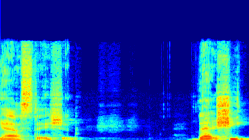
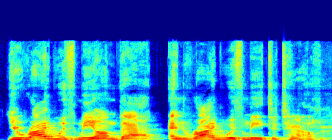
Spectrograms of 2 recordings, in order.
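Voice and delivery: dramatic reading; 5 semitones higher, 5 dB louder than usual. Acted. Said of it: "skip the little gesturing".

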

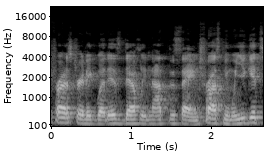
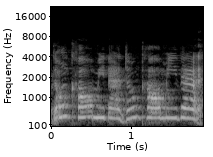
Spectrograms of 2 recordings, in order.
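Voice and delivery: much higher, whiny don't call me that; high mock protest, slower on the second; mocking whine. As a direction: mimic them, high and prissy. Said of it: "They're like".

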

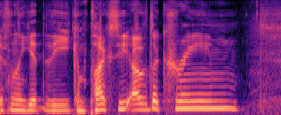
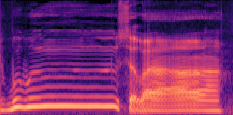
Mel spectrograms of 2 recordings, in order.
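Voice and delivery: mock cheer; 6 semitones higher, much slower than usual. Cheering the silver package.

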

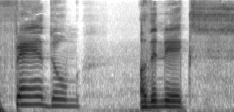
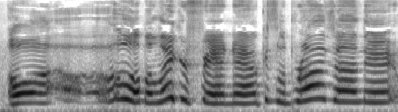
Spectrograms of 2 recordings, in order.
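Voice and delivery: mocking fan voice; 9 semitones higher than usual. Mocking the fan who switched.

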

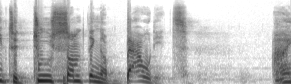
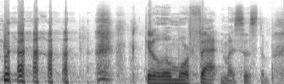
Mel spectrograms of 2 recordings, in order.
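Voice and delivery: chuckling through the line; laughing; 3 semitones lower, 3 dB quieter than usual. Real, not acted. Pastor joking about burgers, laughing. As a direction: laugh at your own joke.

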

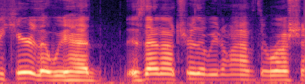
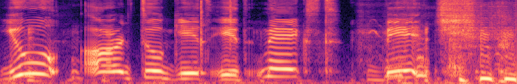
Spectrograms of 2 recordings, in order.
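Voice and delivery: higher, louder, very slow robot threat; a robot picking a fight; angry robot; 7 semitones higher, 3 dB louder, much slower than usual. Pretend. Robot quarrel.

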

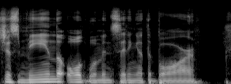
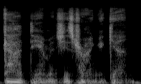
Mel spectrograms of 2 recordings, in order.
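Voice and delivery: whispered exasperated aside; muttered under breath; 3 semitones lower, 10 dB quieter than usual. Retold or imitated. Fed up with the old woman, muttering under his breath. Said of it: "I'm like".

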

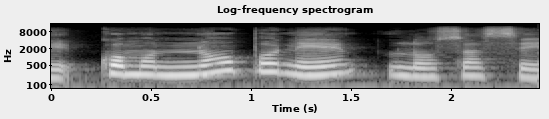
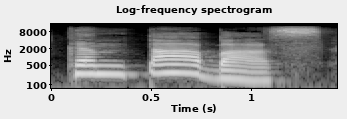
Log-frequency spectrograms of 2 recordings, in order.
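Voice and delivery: "Cantabas" slowly, with a long raised TA; teacher's slow "Cantabas", leaning on "ta"; stress on TA; 4 semitones higher, slower than usual. Shown as a demonstration. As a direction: draw out the middle syllable of "Cantabas". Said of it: "la sílaba más fuerte es el ta".

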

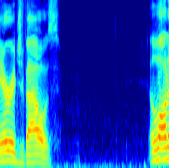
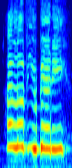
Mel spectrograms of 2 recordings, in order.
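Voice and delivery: much higher, playful bride voice; mock bride; 3 dB louder than usual. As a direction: jump up high to play the bride answering. Bride voiced after groom.

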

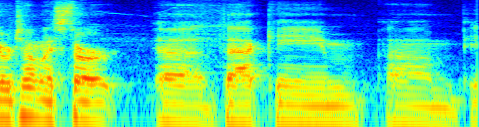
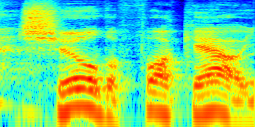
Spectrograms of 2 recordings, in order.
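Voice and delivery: louder, slow scolding of the PC; half-joking scold at a machine; mock scolding; 6 semitones higher, 9 dB louder, slower than usual. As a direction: tell the computer off. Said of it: "And I'm like".

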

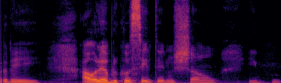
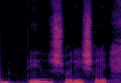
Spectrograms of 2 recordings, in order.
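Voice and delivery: much softer, hushed prayer at night; hushed crying prayer; 4 semitones higher, 15 dB quieter than usual. Retold or imitated. Woman praying at night so her sleeping husband won't hear, hushed. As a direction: keep it barely audible while the husband sleeps. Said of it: "pra poder chorar melhor".

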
